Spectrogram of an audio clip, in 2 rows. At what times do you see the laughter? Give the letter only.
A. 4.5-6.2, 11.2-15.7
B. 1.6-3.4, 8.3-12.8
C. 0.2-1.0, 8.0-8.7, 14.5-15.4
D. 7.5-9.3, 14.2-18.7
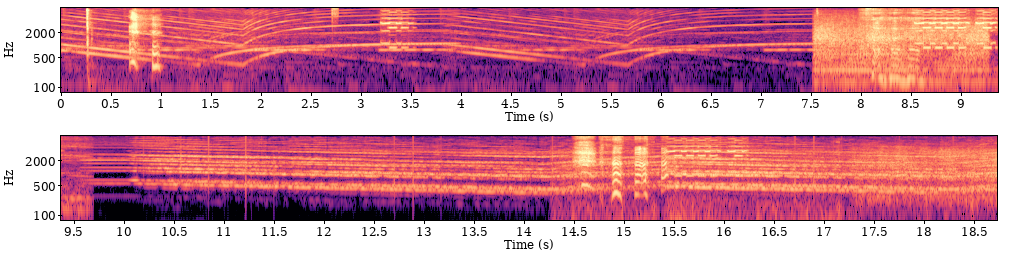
C.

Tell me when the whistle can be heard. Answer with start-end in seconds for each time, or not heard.
not heard.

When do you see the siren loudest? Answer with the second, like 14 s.
16 s.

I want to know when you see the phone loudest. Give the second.
9 s.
